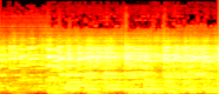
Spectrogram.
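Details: HMV Little Nipper Mk II valve radio that had static but no stations. After restoration it howled until the output transformer secondary wires were swapped. It now plays music clean and steady at fair volume with no howl or squeal, so it is working properly.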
